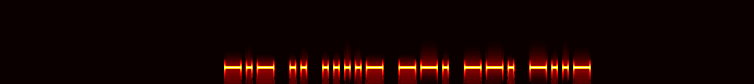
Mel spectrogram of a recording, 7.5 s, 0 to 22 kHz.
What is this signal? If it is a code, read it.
Morse code, heard as a keyed tone, about 22 wpm, 700 Hz. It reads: KI4GGX
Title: USA Call Signs - 6 Characters - Repeated 3x - 22wpm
